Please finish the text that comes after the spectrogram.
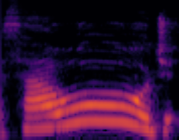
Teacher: o u é tônico é hiato e está sozinho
